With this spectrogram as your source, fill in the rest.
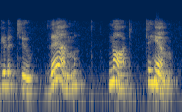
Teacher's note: I'm emphasizing those two pronouns, and therefore I can use a full vowel quality.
